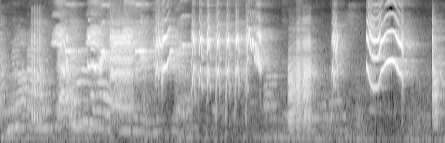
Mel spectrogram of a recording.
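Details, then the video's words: Starling training recording meant to lure silent or jammed starlings into singing: a busy run of harsh squawks, a quick rattling burst of clicks, then loud swooping whistles that rise and fall. "MASTERAN JALAK SUARANYA BIKIN JALAK PADA TERIAK"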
